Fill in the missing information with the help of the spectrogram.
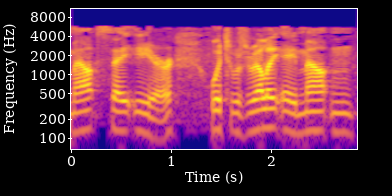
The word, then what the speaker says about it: Seir: So Esau, or Edom, lived in the hill country of, and this is not Seir. It is pronounced Seir. He lived in Seir, long A, Seir.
